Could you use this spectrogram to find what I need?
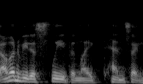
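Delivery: plain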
